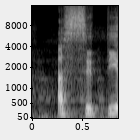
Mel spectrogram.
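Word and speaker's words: السِّتِّير: میں سے الستیر ہے۔ تو حقیقت میں صحیح تلفظ اس نام کا کیا ہوگا؟ الستیر ہوگا، ستار نہیں۔ تو اسی طریقے سے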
